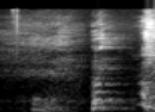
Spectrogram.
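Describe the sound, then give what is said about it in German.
A loud sneeze: a short voiced build-up followed by two sharp, breathy bursts in quick succession, with nothing else happening around them. “Gesundheit.”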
